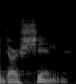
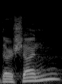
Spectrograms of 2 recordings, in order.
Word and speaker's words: Darshan: hated my name because everyone called me darshin darshin darshin why because my parents their parents pronounced it darshan and then they were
